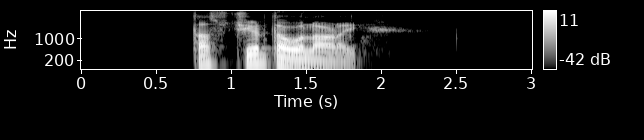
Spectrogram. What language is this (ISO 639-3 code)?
pus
